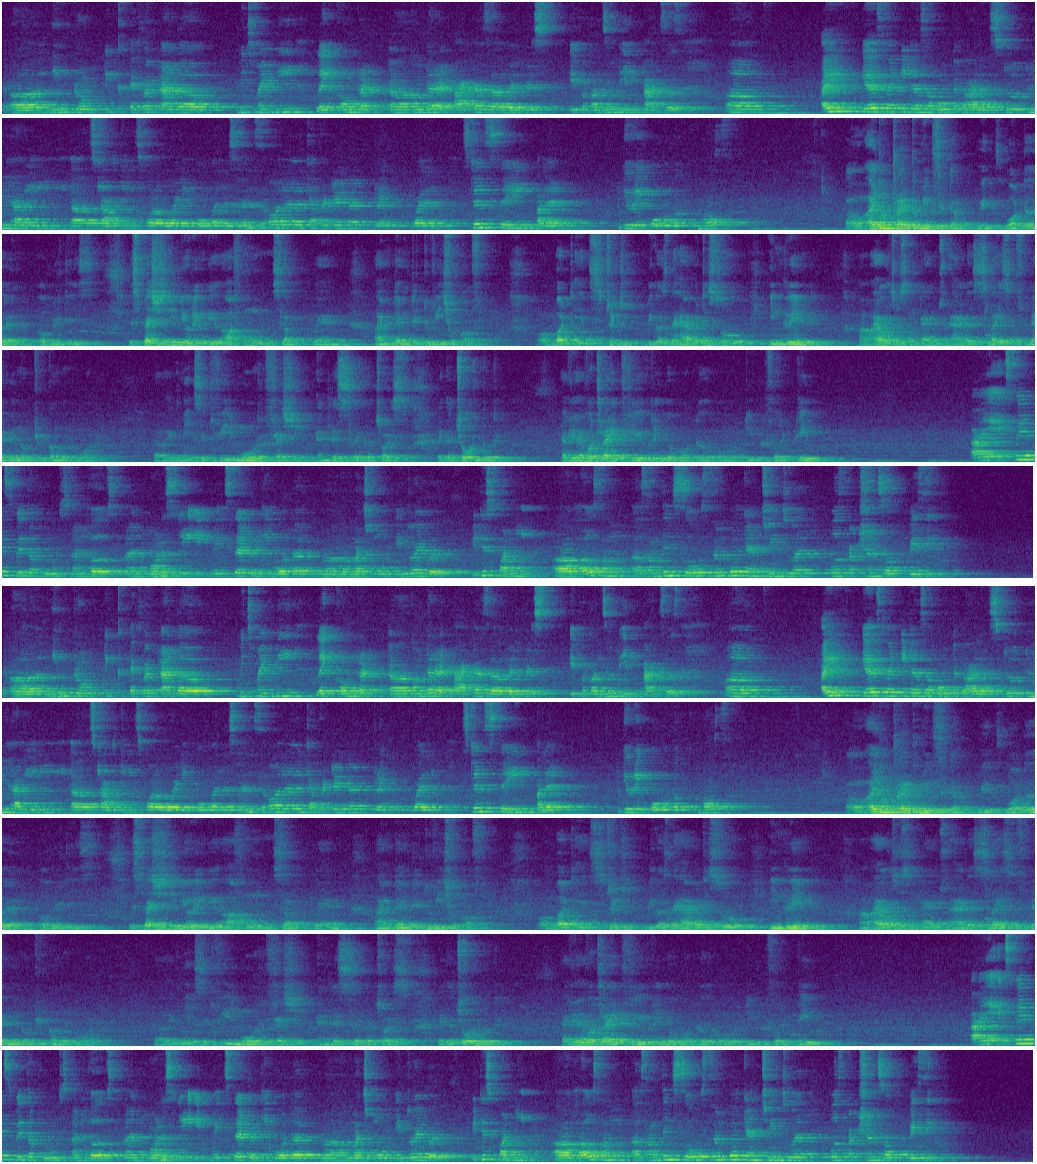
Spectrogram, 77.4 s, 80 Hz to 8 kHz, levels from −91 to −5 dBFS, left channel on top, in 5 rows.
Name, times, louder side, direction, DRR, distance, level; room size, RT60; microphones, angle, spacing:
voice 1, 0.1-1.3 1.5-1.6 1.9-3.0 3.5-4.4 4.7-5.5 5.8-8.0 8.5-10.1 10.8-11.3 12.3-22.0 22.5-23.8 24.7-25.7 26.0-26.2 61.0-63.5 63.8-68.6 69.2-69.8 70.3-74.0 74.4-74.6 74.8-75.7, right 2 dB, 15° right, -1 dB, 0.3 m, -25 dB
voice 2, 28.1-32.3 32.6-38.1 38.6-43.1 43.6-47.8 48.8-54.0 54.9-58.7 59.6-59.7 60.4-60.5 64.2-64.6, equal, 80° left, -1 dB, 0.7 m, -28 dB
4.2 x 2.3 x 3.1 m, 1.5 s
head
